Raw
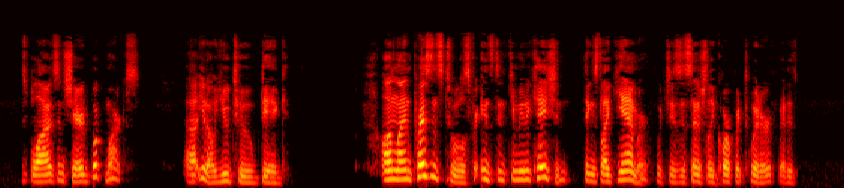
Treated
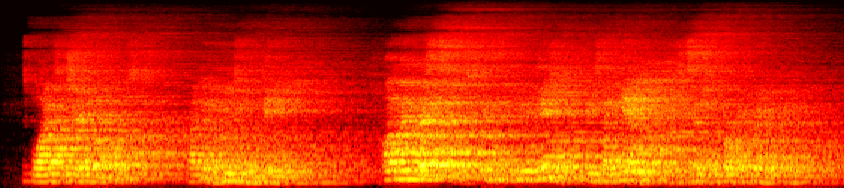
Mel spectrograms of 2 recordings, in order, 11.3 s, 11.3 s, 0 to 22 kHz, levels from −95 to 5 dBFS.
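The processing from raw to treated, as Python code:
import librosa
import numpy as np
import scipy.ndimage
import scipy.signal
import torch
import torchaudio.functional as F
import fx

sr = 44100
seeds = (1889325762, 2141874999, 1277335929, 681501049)

y = fx.highpass(x, sr, hz=310.0, slope=12, at=(5.3, 6.25), fade=0.02)
y = fx.rev_shimmer(y, sr, seeds[0], rt60_s=3.0, semitones=7, shimmer_db=-8, drr_db=-12.0)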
